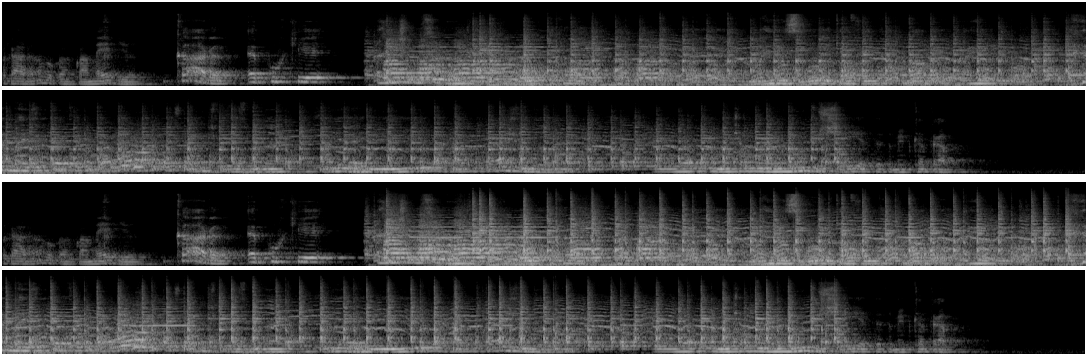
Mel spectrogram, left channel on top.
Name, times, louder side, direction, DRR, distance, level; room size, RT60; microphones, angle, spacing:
voice 1, 0.0-1.4 7.9-10.0 12.8-13.6 14.0-14.7, equal, 25° left, 4 dB, 1.0 m, -40 dB
voice 2, 1.7-3.3 3.7-6.1 6.7-10.4 10.7-16.6 17.3-20.4, right 1 dB, 5° right, 4 dB, 1.2 m, -32 dB
sound 1, 3.6-19.3, right 3 dB, 40° right, 0.9 m, -29 dB
13.0 x 8.2 x 6.2 m, 0.94 s
head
